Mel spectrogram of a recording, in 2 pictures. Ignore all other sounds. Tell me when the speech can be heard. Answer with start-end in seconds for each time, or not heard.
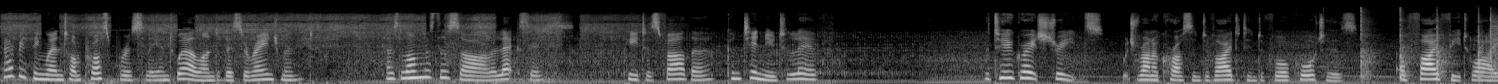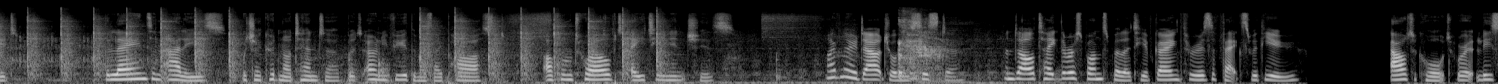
0.0-3.1, 3.9-8.2, 9.8-15.2, 16.0-22.3, 23.2-27.9, 28.9-29.9.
